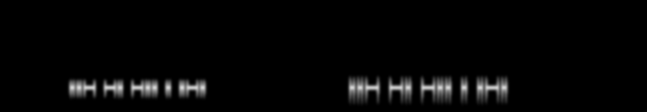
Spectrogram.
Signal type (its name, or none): Morse code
